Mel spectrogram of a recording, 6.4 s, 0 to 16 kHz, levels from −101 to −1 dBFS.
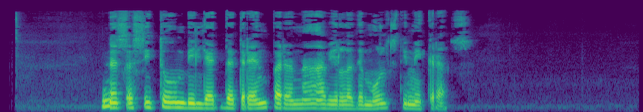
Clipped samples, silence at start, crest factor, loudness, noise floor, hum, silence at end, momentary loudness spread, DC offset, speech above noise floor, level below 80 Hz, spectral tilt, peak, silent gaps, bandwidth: under 0.1%; 1.05 s; 20 dB; -20 LUFS; -69 dBFS; none; 1.75 s; 8 LU; under 0.1%; 50 dB; -70 dBFS; -6.5 dB/octave; -2 dBFS; none; 11.5 kHz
